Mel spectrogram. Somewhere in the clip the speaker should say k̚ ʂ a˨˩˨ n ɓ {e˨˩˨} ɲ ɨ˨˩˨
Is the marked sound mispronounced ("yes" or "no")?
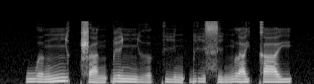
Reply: yes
